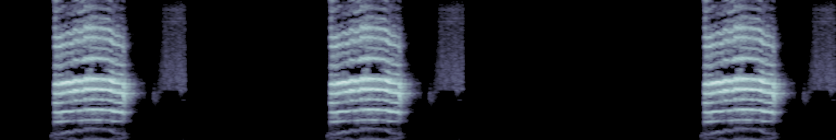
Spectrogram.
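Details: A black bulbul of the white-headed form of Taiwan's endemic subspecies (Hypsipetes leucocephalus nigerrimus) gives three harsh, nasal, cat-like mewing calls, each under a second long and spaced about three seconds apart, with no other sounds.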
